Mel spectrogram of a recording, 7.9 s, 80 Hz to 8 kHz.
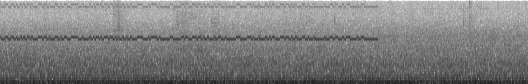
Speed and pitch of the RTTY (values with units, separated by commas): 45.45 baud, 170 Hz shift, 2200 Hz centre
